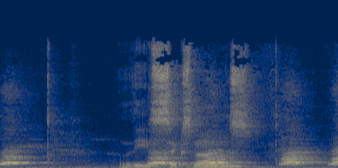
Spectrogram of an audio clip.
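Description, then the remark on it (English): A dog barks and yips several times in quick bursts, loud, with some whimpering pitch slides between barks, over a faint background hum. “the doggy's joining us.”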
